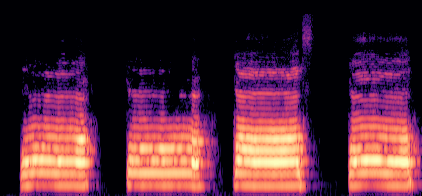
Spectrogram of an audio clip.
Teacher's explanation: एक सिंपल क, सिंपल हिंदी वाली क, वो लास्ट की है, और एक को हलक के अंदर जो जुबान है छोटी, वहां से निकलेगा। खो ले को के।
